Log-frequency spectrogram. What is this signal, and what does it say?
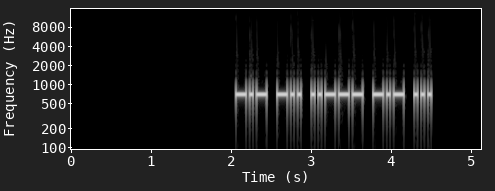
Morse code, heard as a keyed tone, about 28 wpm, 700 Hz. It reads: KD2KS
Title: USA Call Signs - 5 Characters - Repeated 3x - 28wpm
